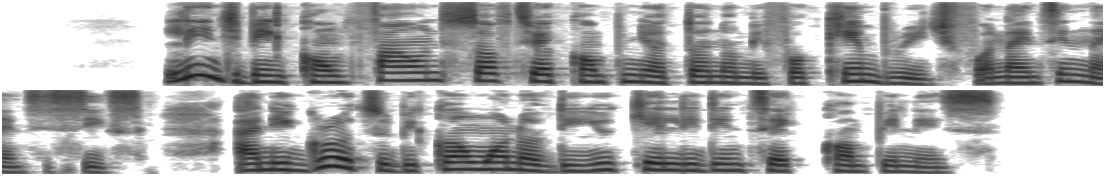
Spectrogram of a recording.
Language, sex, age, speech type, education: Nigerian Pidgin, female, 15-29, spontaneous, tertiary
